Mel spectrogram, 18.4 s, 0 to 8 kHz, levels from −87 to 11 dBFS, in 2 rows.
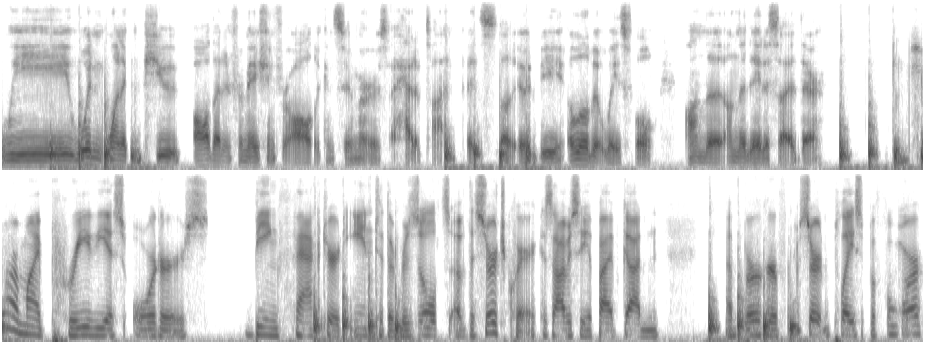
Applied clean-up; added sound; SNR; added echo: neural diffusion model UNIVERSE++.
